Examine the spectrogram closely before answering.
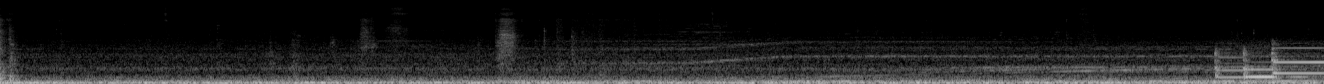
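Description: Dubai Metro train running, heard from inside the carriage: a steady low rumble, with motor whine rising in pitch as the train pulls away from the station and gathers speed from about halfway through. Near the end, a short electronic announcement chime sounds.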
